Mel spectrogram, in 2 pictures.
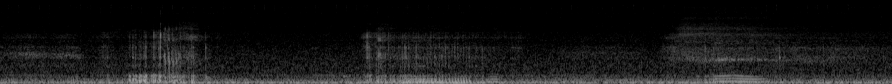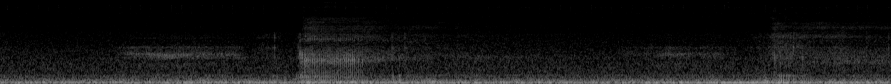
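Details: Snoring during sleep: repeated rough, low rattling breaths about every five seconds, over steady background hiss.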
